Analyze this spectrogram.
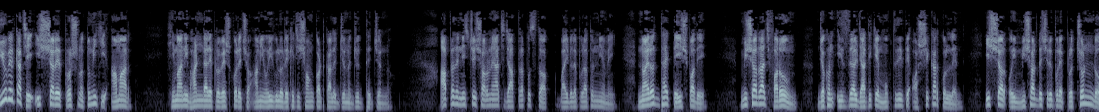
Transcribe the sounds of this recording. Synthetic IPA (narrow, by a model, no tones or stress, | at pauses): iobeɾkat͡ɕʰeʔiʃːɔɾeɾpɾosnot̪umikiʔamaɾ | himanibʱaɳɖaɾepɾobeʃkoɾet͡ɕʰo̰ʔa̰miojɡuloɾekʰet͡ɕʰiʃɔŋkoʈkaleɾd͡ʑonːod͡ʑud̪ʱːeɾd͡ʑonːo̰ | a̰pnad̪eɾniʃt͡ɕojʃɔɾoneat͡ɕʰed͡ʑat̪ːɾapust̪ok̚bajbelepuɾat̪onːijomḛj | nɔeɾod̪ʱːaet̪eiʃpɔd̪e | miʃoɾːad͡ʑfɔɾoun | d͡ʑɔkʰonis̬ɾaeld͡ʑat̪ikemuk̚t̪id̪it̪eʔɔʃːikaɾkoɾlḛn | iʃːɔɾʔojmiʃoɾd̪eʃeɾupoɾepɾot͡ɕoɳɖo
